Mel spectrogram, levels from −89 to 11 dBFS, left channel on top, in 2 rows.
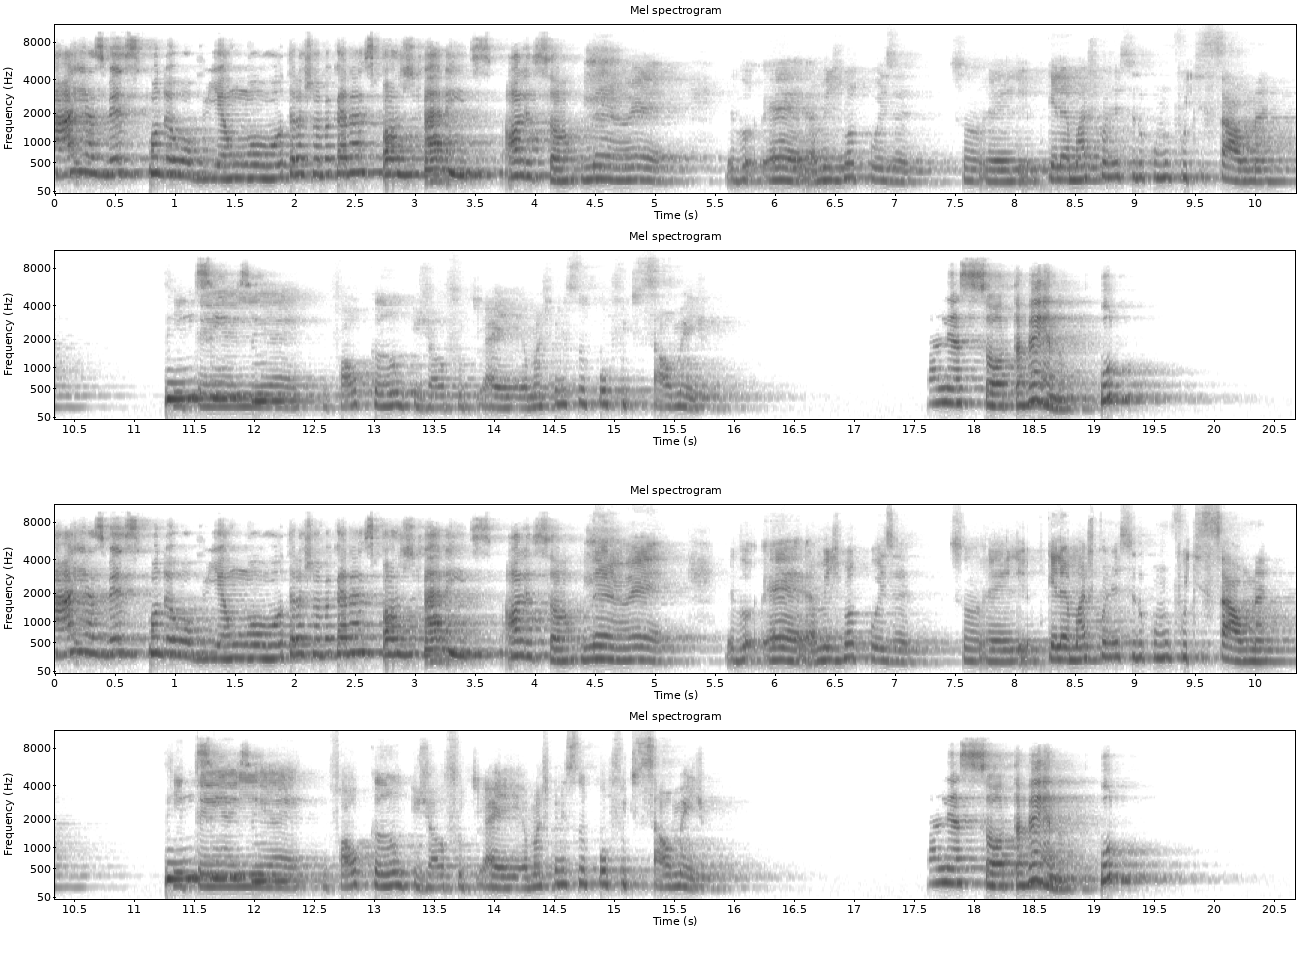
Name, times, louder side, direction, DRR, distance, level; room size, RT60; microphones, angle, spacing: voice 1, 0.0-4.5 11.3-12.2 17.6-19.2, equal, ahead, 6 dB, 1.6 m, -26 dB
voice 2, 4.4-7.2 7.5-10.1 11.3-12.4 12.7-15.7, right 2 dB, 80° right, 7 dB, 2.0 m, -30 dB
28.0 x 22.5 x 8.8 m, 1.2 s
head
